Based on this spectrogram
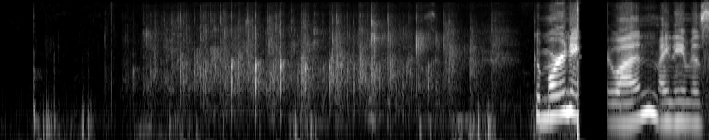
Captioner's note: applause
